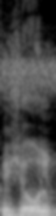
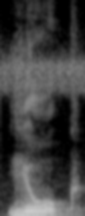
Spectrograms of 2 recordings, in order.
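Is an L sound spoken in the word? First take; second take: yes; no. First: The word is said with an L sound. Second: The word is said with no L sound. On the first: The speaker calls it wrong. "योल्क नहीं, एल का sound नहीं है" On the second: The speaker calls it right. "ये है योक"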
